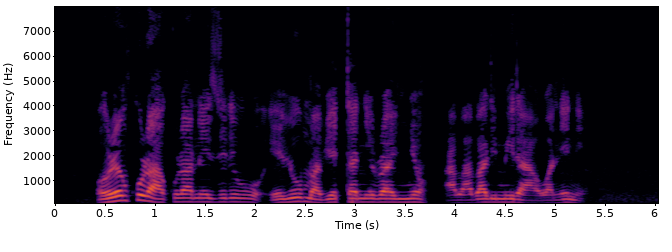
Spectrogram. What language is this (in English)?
Ganda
